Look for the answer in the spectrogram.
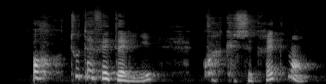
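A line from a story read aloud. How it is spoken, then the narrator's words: Laughing. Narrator (French): dit en riant madame de Tech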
